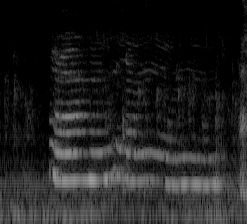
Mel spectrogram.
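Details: A domestic cat making a strange sound: one long, drawn-out, steady tonal wail lasting nearly two seconds, dipping slightly in pitch toward the end.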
